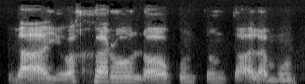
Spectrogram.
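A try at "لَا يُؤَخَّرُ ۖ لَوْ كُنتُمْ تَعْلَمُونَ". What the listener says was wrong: نہیں، لا یؤخر کے بعد میم ہے، یہاں تو لازم ہے وقف۔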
